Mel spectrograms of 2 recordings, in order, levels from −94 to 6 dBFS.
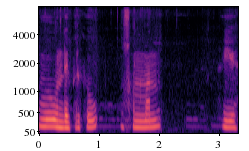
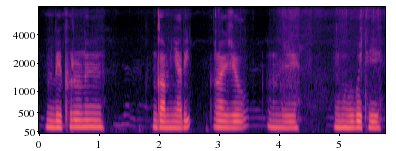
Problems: constant background noise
